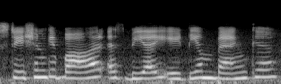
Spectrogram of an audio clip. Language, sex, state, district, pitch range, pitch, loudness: Hindi, female, Uttar Pradesh, Lucknow, 275-325 Hz, 290 Hz, -13 LUFS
